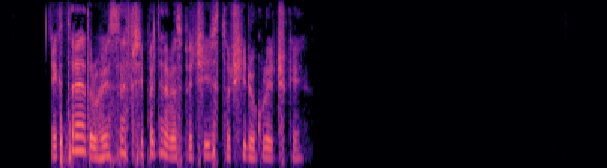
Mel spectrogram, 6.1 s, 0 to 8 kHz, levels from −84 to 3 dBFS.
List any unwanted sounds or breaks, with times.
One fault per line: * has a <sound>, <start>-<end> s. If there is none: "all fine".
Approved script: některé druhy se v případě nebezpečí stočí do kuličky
all fine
